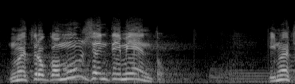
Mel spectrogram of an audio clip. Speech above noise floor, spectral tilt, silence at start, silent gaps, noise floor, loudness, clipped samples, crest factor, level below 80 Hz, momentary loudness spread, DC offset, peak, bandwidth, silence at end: 24 dB; -4.5 dB/octave; 0.1 s; none; -48 dBFS; -24 LUFS; under 0.1%; 16 dB; -66 dBFS; 23 LU; under 0.1%; -10 dBFS; 11 kHz; 0 s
